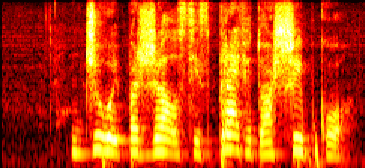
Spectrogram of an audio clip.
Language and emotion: Russian, angry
